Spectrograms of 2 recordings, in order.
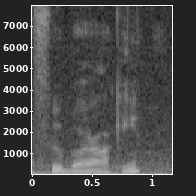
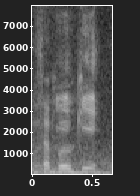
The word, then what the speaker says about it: Fubuki: Wonderful Fubaraki. Okay, totally butchered the name. You mean Fubuki?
